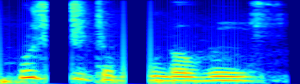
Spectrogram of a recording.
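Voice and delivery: low mock-suspicious catchphrase delivery; catchphrase imitation. Quoting a cute TV character's line, imitating him. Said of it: "I used to love his lips when he said that".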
